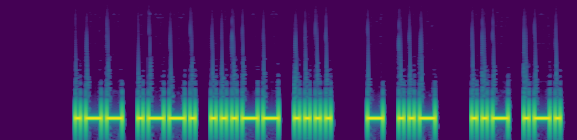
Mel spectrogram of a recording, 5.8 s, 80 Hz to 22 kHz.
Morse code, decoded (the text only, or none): WP3H TU UR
